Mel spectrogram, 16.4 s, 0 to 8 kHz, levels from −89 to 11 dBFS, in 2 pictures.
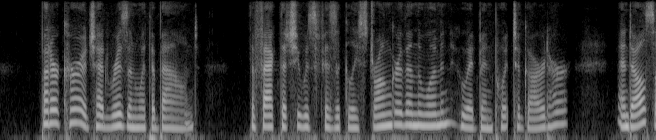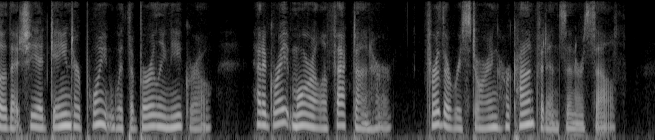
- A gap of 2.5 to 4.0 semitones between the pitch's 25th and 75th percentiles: Yes, average, 3.3 semitones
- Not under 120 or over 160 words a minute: No, average, 185 wpm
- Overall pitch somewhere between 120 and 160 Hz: No, high, 195 Hz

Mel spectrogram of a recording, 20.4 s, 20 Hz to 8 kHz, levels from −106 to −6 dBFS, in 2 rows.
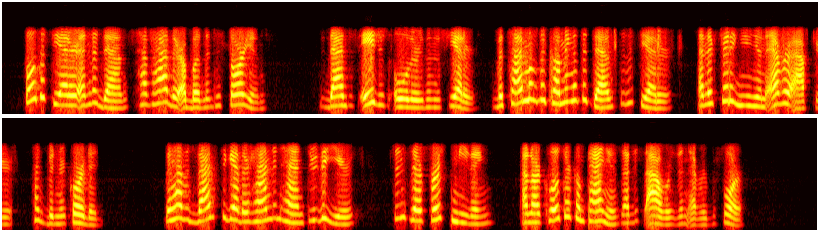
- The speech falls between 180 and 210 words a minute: Yes, average, 185 wpm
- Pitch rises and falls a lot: Yes, wide, 6.6 semitones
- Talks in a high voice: Yes, very high, 250 Hz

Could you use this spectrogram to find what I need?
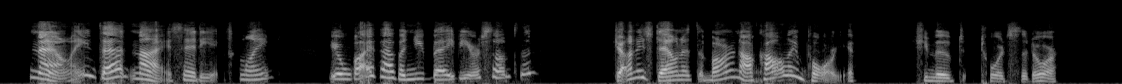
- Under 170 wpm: Yes, average, 155 wpm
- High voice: Yes, high, 230 Hz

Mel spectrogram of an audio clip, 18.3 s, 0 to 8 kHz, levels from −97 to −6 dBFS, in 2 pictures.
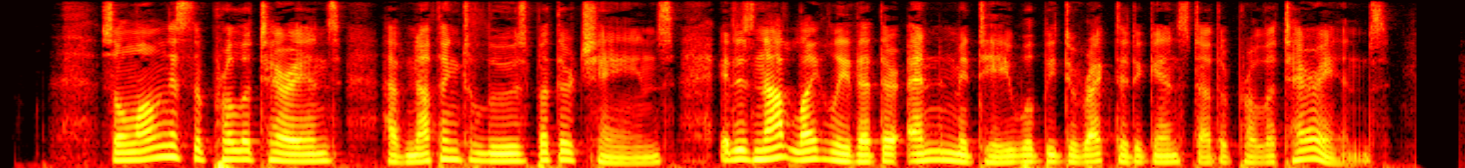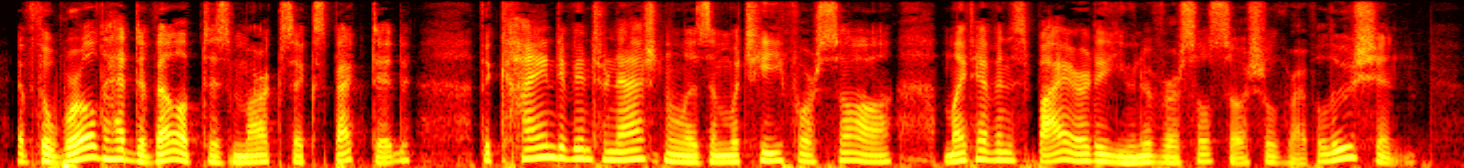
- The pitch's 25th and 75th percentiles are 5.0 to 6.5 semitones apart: Yes, average, 5.3 semitones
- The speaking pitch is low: Yes, low, 130 Hz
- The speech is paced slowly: No, average, 155 wpm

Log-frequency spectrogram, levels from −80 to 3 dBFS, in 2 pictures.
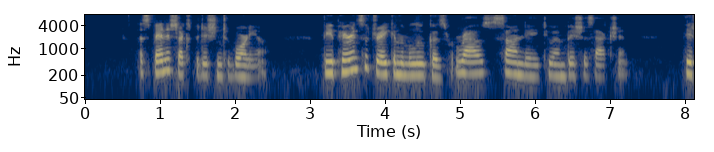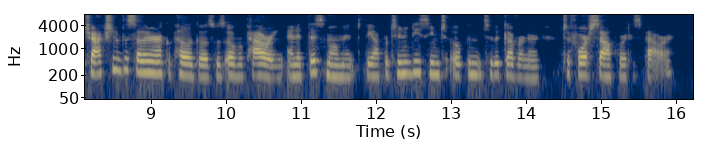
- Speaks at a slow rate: No, average, 160 wpm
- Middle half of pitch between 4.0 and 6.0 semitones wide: No, average, 3.1 semitones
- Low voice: No, high, 205 Hz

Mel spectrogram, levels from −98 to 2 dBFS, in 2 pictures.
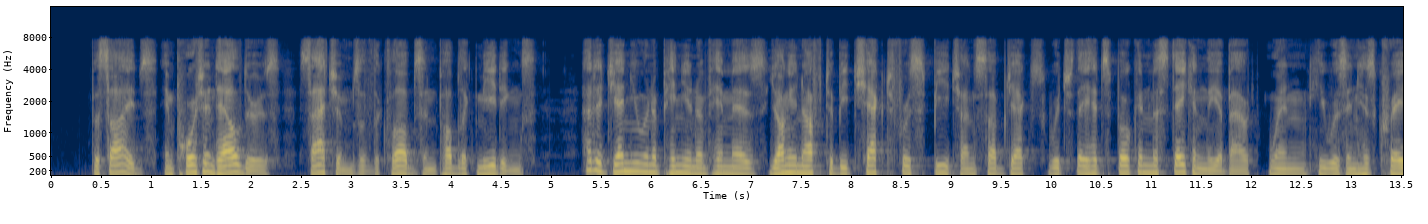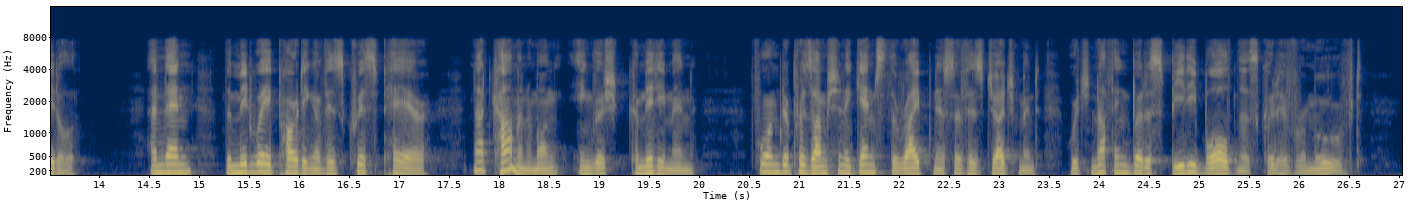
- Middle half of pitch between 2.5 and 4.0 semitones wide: No, average, 5.1 semitones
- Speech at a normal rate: Yes, average, 160 wpm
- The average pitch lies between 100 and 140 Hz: Yes, low, 135 Hz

